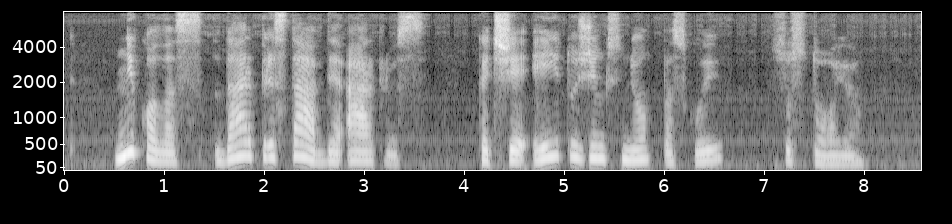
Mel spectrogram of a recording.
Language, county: Lithuanian, Utena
